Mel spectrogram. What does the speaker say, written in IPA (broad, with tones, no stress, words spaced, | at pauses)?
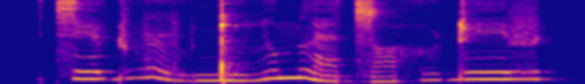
t͡se˧lɖṳ˦ʕṳ˨ ŋ͡ǃu˨ʎo˦mlæ˨ d͡zɒ˨ho̤˦ ɖe˦v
